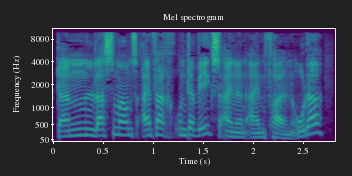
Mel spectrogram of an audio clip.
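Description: A man's voice: high voice, big pitch swings, fast talker, dry recording, voice pushed up. A man voicing a cheeky, joking young man in an audiobook. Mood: breezy.

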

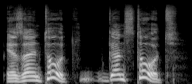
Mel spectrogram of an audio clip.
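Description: A man reading aloud, voicing a fearful male servant calling down from high in a tree in broken, drawn-out speech. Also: big pitch swings, no echo, clean studio sound, exaggerated voice. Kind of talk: audiobook reading.

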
